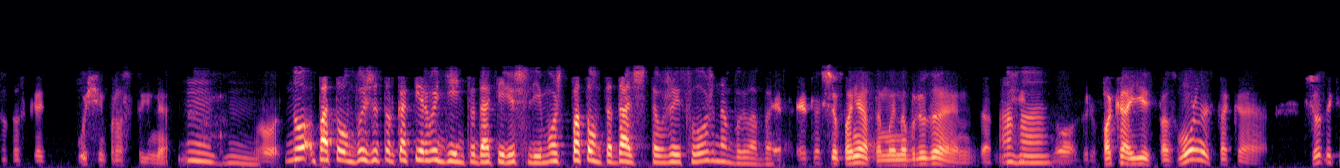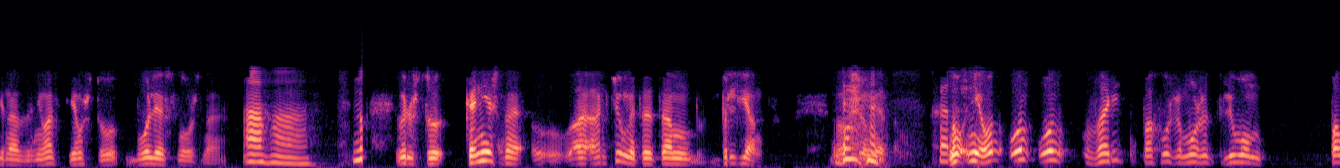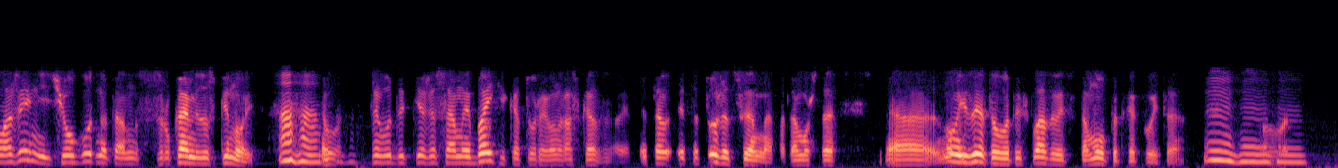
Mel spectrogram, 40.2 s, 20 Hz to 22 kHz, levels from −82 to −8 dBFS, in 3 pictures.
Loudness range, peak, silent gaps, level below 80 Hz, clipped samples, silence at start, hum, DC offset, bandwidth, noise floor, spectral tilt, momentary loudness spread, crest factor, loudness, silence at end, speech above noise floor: 8 LU; -2 dBFS; none; -64 dBFS; under 0.1%; 0 s; none; under 0.1%; 4.6 kHz; -70 dBFS; -5 dB/octave; 15 LU; 22 dB; -23 LUFS; 0.3 s; 47 dB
